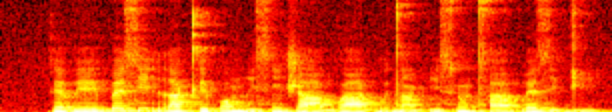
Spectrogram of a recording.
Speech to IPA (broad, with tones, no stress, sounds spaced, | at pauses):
k ɛ˨ β eː˨ p ɛ˦ s i˦ r a˦ kʼ e˦ p ɔ˦ m i˨ s ĩ˨ ʃ aː˨ ɡʷ aː˨ ɡ͡b ʊ˦ d ã˨ k i˨ s ũ˦ tʰ a˨ b ɛ˦ z i˨ ɡ i˨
